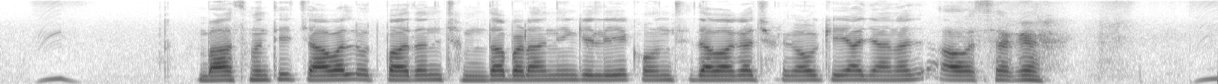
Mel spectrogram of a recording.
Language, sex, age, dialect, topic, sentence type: Hindi, male, 25-30, Garhwali, agriculture, question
